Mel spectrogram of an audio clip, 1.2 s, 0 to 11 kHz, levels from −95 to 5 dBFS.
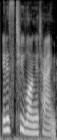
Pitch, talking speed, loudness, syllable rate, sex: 200 Hz, 310 wpm, -16 LUFS, 5.7 syllables/s, female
